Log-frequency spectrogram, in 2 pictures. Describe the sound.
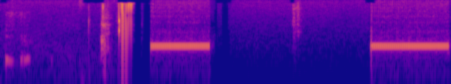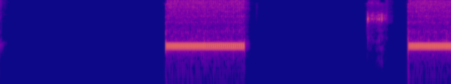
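Phone ringback tone on a business line while a call is being transferred: steady, mid-pitched beeps about a second long, repeating every few seconds in four bursts, the last cut short, after a few brief clicks and line noise at the start.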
